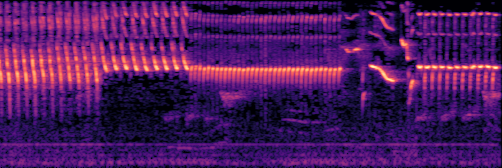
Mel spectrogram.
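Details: Canary song played so other canaries imitate it: a fast pulsed trill, a smoother rapid roll, brief looping whistles, then another quick trill.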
